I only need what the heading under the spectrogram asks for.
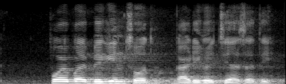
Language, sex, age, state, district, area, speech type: Goan Konkani, male, 18-30, Goa, Bardez, urban, spontaneous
